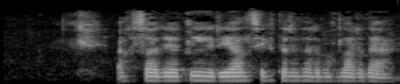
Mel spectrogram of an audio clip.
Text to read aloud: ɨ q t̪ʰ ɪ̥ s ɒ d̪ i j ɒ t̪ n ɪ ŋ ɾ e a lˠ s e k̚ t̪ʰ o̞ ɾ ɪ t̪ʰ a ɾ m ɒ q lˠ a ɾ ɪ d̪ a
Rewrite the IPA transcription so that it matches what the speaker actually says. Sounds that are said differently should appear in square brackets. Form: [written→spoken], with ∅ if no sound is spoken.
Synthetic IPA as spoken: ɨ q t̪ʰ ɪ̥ s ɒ d̪ i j ɒ t̪ n ɪ ŋ ɾ e a lˠ s e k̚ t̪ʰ o̞ ɾ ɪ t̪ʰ a ɾ m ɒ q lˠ a ɾ ɪ d̪ a

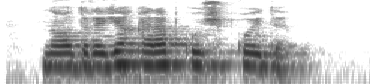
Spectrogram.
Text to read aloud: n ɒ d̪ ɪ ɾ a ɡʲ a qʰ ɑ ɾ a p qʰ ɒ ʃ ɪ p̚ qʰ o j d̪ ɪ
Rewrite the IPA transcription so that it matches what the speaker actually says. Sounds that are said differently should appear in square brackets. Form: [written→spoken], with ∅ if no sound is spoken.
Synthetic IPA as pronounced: n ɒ d̪ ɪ ɾ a ɡʲ a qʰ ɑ ɾ a p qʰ [ɒ→o] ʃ ɪ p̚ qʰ o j d̪ ɪ

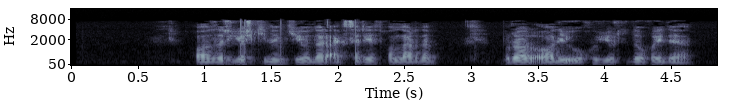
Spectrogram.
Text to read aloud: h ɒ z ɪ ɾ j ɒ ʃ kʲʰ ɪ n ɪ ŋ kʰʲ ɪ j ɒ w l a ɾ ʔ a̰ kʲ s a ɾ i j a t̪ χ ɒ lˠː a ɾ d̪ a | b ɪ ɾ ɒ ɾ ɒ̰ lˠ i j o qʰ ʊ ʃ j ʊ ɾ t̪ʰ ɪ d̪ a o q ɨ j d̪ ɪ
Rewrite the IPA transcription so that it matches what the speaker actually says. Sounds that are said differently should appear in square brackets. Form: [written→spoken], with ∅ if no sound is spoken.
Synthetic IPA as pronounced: h ɒ z ɪ ɾ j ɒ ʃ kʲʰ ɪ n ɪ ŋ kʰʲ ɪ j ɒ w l a ɾ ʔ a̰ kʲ s a ɾ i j a t̪ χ ɒ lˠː a ɾ d̪ a | b ɪ ɾ ɒ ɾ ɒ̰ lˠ i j o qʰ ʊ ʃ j ʊ ɾ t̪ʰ ɪ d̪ a o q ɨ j d̪ ɪ

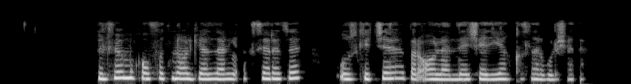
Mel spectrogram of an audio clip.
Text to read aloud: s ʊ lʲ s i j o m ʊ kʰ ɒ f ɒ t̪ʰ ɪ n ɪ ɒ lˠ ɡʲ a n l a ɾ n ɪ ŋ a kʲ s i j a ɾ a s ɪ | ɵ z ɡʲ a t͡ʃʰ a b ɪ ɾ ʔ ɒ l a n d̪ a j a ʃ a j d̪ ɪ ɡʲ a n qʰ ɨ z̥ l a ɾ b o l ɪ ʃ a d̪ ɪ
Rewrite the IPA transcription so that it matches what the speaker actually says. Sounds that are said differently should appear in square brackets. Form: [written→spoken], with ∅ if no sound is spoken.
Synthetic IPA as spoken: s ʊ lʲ [s→f] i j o m ʊ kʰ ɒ f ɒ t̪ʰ ɪ n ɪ ɒ lˠ ɡʲ a n l a ɾ n ɪ ŋ a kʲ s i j a ɾ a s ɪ | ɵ z ɡʲ a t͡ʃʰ a b ɪ ɾ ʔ ɒ l a [n→m] d̪ a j a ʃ a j d̪ ɪ ɡʲ a n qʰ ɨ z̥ l a ɾ b o l ɪ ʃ a d̪ ɪ

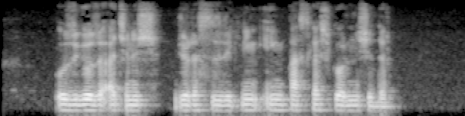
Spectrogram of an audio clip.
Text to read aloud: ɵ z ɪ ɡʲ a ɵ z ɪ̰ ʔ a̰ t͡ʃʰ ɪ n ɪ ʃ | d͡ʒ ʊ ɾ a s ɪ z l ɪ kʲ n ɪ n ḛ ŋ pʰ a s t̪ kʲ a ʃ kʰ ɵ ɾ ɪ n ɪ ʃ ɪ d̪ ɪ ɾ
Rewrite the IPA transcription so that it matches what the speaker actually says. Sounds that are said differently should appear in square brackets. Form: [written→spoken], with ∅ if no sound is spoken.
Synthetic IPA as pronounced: ɵ z ɪ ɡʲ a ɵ z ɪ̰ ʔ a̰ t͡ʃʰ ɪ n ɪ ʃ | d͡ʒ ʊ ɾ a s ɪ z l ɪ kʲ n ɪ [n→ŋ] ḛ ŋ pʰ a s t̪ kʲ a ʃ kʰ ɵ ɾ ɪ n ɪ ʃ ɪ d̪ ɪ ɾ

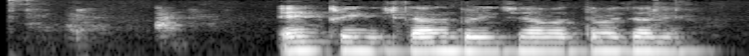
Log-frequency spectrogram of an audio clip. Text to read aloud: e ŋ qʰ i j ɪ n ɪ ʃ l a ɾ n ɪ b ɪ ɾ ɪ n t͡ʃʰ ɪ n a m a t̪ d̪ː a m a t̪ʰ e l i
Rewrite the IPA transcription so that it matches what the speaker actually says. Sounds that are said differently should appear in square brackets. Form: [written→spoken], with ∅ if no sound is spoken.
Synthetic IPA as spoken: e ŋ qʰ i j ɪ n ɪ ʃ l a ɾ n ɪ b ɪ ɾ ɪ n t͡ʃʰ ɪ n a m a t̪ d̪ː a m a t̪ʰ [e→a] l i

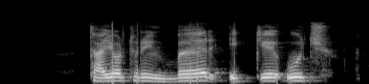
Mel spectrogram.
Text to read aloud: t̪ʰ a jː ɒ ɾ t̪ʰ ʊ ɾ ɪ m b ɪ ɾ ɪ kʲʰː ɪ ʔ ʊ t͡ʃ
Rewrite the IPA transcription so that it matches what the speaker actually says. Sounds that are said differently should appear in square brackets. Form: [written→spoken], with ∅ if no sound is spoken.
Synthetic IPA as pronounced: t̪ʰ a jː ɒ ɾ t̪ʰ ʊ ɾ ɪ [m→ŋ] b ɪ ɾ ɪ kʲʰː ɪ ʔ ʊ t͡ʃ

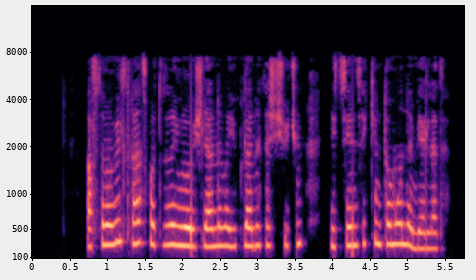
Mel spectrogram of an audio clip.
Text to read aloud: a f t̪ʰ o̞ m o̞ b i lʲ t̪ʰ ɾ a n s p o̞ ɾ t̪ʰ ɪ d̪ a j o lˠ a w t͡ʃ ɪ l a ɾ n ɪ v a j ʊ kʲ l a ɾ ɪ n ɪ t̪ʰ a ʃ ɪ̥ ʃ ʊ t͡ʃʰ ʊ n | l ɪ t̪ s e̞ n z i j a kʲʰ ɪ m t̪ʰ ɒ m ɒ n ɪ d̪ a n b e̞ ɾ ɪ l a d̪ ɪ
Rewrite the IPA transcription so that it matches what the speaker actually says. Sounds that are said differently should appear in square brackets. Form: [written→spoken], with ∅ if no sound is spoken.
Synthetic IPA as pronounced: a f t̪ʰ o̞ m o̞ b i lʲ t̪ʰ ɾ a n s p o̞ ɾ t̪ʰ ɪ d̪ a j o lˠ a w t͡ʃ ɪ l a ɾ n ɪ v a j ʊ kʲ l a ɾ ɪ n ɪ t̪ʰ a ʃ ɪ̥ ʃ ʊ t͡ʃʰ ʊ n | l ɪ t̪ s e̞ n z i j a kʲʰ ɪ m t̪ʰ ɒ m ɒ n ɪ d̪ a n b e̞ ɾ ɪ l a d̪ ɪ

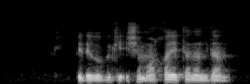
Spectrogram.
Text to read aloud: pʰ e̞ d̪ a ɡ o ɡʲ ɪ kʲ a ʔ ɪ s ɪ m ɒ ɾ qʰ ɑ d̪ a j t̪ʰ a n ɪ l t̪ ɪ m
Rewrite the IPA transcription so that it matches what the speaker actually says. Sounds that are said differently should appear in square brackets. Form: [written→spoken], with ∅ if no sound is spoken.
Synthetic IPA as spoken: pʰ e̞ d̪ a ɡ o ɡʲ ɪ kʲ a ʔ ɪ [s→ʃ] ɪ m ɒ ɾ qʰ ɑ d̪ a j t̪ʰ a n ɪ l [t̪→d̪] ɪ m

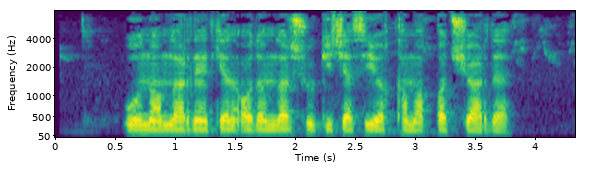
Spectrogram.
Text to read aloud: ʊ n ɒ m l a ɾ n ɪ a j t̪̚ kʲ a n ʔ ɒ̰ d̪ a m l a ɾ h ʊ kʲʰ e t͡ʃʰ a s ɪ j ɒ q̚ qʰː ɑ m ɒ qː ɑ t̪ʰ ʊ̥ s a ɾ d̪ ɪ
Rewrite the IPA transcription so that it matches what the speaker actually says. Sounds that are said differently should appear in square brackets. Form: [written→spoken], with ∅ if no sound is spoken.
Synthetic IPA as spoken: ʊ n ɒ m l a ɾ n ɪ a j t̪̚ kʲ a n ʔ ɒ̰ d̪ a m l a ɾ [h→ʃ] ʊ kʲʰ e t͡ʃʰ a s ɪ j ɒ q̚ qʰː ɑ m ɒ qː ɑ t̪ʰ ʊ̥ [s→ʃ] a ɾ d̪ ɪ

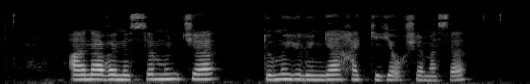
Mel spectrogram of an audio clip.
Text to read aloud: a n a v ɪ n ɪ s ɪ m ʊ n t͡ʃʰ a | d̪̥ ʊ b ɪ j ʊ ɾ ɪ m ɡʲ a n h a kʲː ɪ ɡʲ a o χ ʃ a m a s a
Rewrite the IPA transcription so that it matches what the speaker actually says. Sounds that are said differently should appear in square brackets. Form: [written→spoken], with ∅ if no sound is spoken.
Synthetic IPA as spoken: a n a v ɪ n ɪ s ɪ m ʊ n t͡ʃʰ a | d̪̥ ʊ [b→m] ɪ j ʊ [ɾ→l] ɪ [m→ŋ] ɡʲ a n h a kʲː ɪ ɡʲ a o χ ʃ a m a s a

